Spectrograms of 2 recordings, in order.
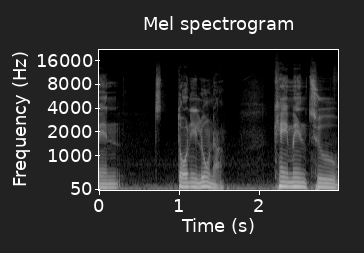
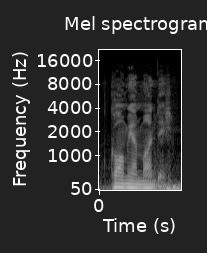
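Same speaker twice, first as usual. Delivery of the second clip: put-on suave voice, pitched lower; 4 semitones lower than usual. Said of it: "It's very like, like James Bond".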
